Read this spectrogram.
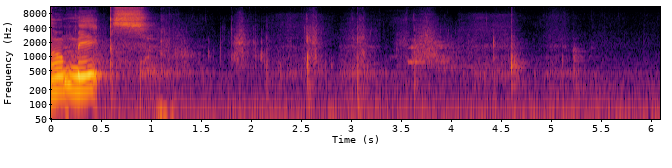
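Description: A metal spoon scrapes and stirs pasta in a plastic bowl.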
